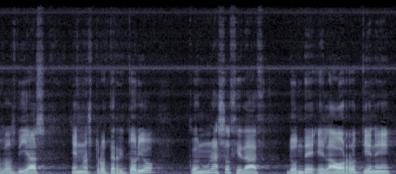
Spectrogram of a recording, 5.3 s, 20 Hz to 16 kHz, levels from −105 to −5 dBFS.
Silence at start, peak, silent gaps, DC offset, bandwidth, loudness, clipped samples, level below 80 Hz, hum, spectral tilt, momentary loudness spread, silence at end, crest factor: 0 s; -18 dBFS; none; under 0.1%; 16 kHz; -35 LUFS; under 0.1%; -72 dBFS; none; -5.5 dB/octave; 14 LU; 0.05 s; 18 dB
